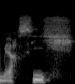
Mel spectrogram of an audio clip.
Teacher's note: The lack of secondary palatalization on the final high vowel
